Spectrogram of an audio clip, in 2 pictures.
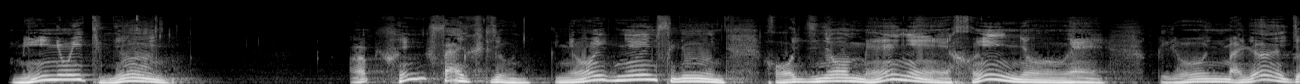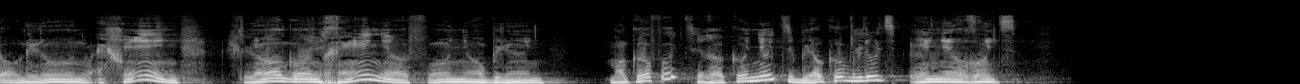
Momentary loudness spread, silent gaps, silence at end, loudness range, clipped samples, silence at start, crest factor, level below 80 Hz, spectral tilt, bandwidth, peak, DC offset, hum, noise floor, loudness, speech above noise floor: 9 LU; none; 2.85 s; 5 LU; under 0.1%; 0.1 s; 12 dB; -32 dBFS; -8 dB/octave; 10 kHz; 0 dBFS; under 0.1%; none; -75 dBFS; -12 LUFS; 64 dB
